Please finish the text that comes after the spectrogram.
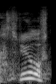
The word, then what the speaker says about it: Triumph: Kochani, tak wygląda Triumph Tiger Sport 660. Dokładnie tak się wymawia tą nazwę, a nie tak u mnie, tak odwrócili Anglicy.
